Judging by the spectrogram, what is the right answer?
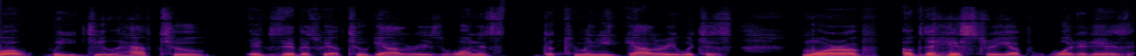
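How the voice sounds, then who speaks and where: A man's fairly low voice with lively intonation, moderately paced, dry and close with no echo, over a quiet background. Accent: Spanish. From Tijuana, Mexico. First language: Spanish. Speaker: exhibit creator, breakdancer and hip-hop artist. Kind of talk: interview answers.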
